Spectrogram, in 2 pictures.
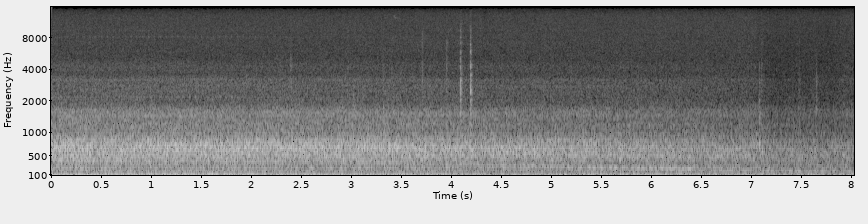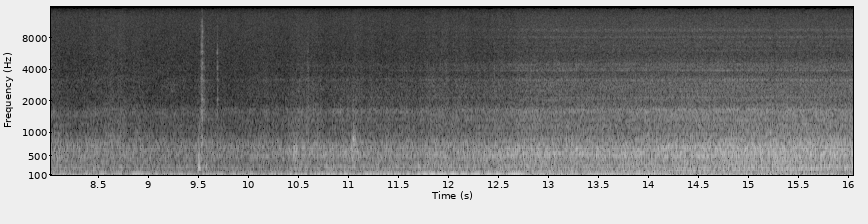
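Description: Car driving, heard from inside the cabin: steady engine and road noise, easing off somewhat in the middle and building again toward the end.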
